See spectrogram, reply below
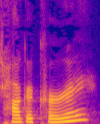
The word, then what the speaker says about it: Hagakure: They're from the, and I'm going to butcher this, I think it's pronounced Hagakure. – Yeah, I believe that's correct.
